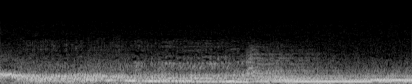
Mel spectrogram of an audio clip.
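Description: A tiger growls in a deep, continuous rumble lasting several seconds, low and throaty with a slight rise in pitch midway. No one speaks.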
